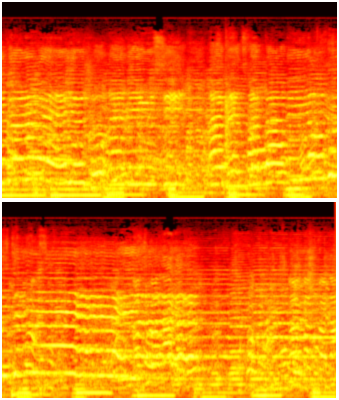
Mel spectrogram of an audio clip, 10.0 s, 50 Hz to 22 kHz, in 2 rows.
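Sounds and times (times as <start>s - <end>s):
woman singing into microphone: 0.0s - 8.2s
accordion melody: 0.0s - 10.0s
plucked double bass: 0.0s - 10.0s.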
